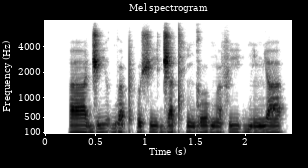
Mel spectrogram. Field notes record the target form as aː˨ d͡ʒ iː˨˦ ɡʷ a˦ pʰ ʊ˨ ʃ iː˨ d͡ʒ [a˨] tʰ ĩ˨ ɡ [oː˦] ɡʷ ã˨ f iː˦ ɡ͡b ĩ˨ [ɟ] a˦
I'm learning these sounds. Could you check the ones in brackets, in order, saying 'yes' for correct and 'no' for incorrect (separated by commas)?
no, yes, no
